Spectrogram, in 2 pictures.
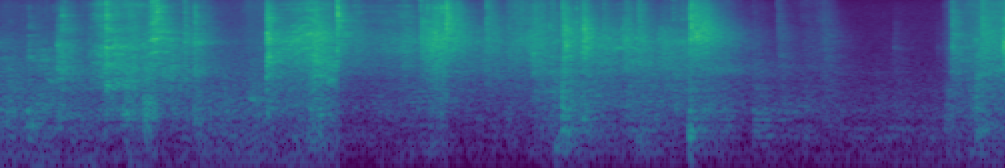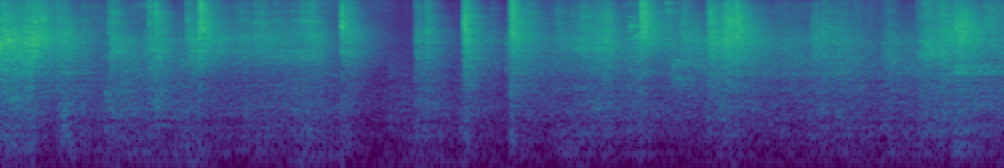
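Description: Steel tape measure blade being pulled out and dragged across a laminate floor, making rattly, scratchy scraping strokes in runs, with a short pause partway through.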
